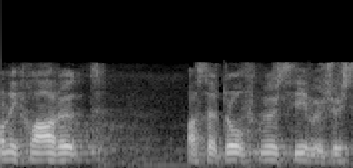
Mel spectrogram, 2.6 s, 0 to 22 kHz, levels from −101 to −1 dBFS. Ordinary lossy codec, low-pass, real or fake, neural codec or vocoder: AAC, 24 kbps; 5.4 kHz; fake; codec, 16 kHz, 4 kbps, FunCodec, trained on LibriTTS, 50 frames a second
